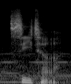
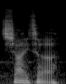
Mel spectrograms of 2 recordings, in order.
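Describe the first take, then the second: First: The name begins with a plain 's' sound. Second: The name begins with a 'sh' sound. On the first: This is how the name is first heard in the game. The speaker calls it right. "the so-called worm mother" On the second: This was an earlier guess at the name. The speaker calls it wrong. "not Chaita, as I previously pronounced it"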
